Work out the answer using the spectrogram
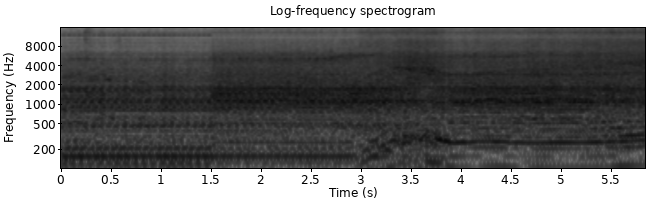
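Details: Detroit Diesel 453 two-stroke on dyno making over 600 ft-lbs: heavy, even drone at full load, tone shifting midway as the bypass valve just starts cracking open; healthy pull under heavy load.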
